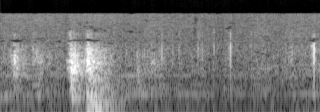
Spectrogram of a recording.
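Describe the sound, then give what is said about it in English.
A door swings shut with a hollow thud and a brief rattle, followed by a couple of small faint clicks amid otherwise quiet surroundings. “I closed the door.”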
